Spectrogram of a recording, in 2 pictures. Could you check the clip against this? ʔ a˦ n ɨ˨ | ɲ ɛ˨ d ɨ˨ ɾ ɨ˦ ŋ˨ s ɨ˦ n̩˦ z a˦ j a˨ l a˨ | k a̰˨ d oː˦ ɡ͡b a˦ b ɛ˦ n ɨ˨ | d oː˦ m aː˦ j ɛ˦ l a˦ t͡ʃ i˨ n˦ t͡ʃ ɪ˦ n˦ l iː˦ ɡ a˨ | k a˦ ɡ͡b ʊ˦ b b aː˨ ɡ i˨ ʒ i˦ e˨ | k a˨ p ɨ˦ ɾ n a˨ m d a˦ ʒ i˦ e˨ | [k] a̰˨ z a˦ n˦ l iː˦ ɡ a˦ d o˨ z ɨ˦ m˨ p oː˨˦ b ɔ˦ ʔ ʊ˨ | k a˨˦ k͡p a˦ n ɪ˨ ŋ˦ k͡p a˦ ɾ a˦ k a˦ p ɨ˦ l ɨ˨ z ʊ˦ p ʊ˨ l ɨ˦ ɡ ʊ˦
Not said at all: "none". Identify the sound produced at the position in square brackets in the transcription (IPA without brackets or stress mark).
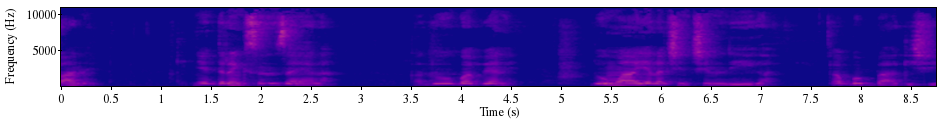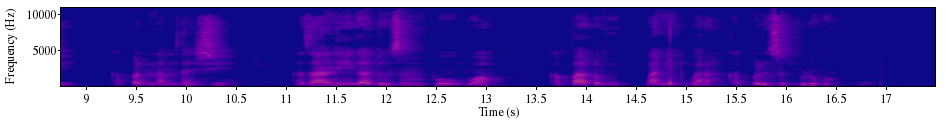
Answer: k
